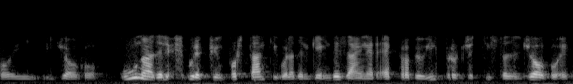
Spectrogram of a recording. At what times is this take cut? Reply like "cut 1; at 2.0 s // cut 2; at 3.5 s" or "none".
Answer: cut 1; at 1.2 s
